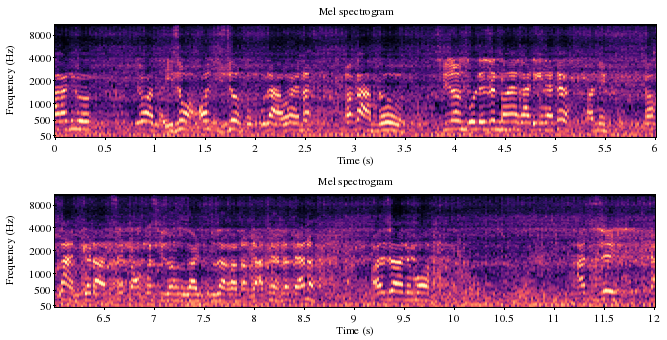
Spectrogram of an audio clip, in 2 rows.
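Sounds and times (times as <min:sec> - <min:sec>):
man speaking: 0:00.0 - 0:10.0, 0:11.2 - 0:12.0
motorcycle running: 0:00.0 - 0:12.0
wind rumble: 0:00.0 - 0:12.0.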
